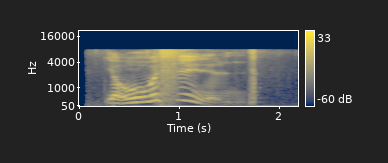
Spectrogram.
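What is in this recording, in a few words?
"you2xi4", Mandarin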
